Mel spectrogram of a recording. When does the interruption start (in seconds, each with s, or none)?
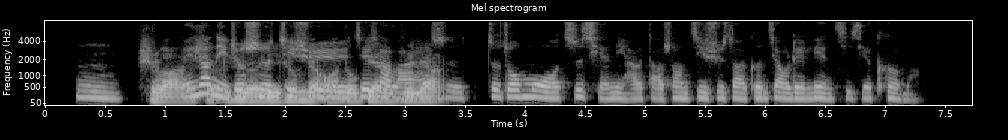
1.1 s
